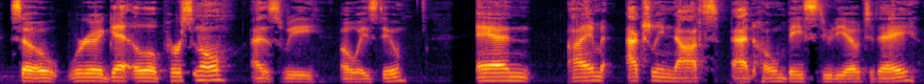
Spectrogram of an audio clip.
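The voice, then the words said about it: Hoarse, nearly lost voice. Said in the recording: “as you can hear, just lost my voice ... It's gone ... laryngitis”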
